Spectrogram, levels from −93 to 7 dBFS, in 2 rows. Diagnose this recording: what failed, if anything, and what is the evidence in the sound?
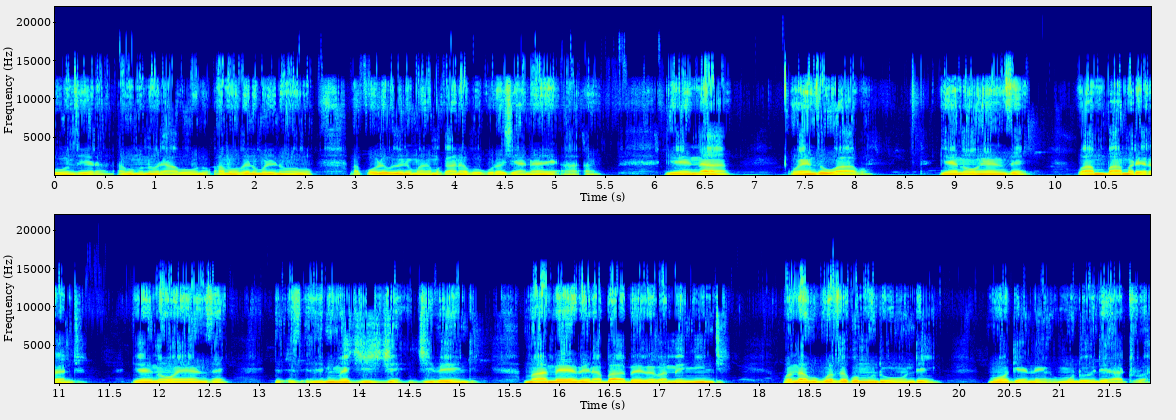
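Codec stage, start to finish: the speech has a plainly gritty, coarse edge, the top end sounds thin, and nothing gets through above 18.3 kHz. That's likely Bluetooth SBC compression with a tight bit budget, which fits an 80 kbps stream. The upper sub-bands get starved of bits, and everything else is quantised roughly.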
